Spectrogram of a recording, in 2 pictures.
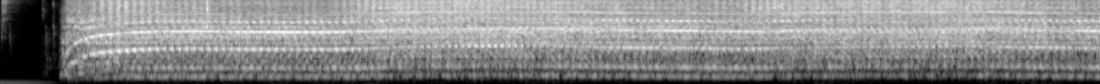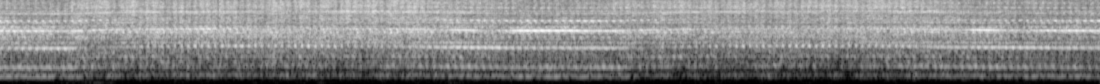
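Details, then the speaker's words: Sage/Breville espresso grinder running empty as the grind is set finer: steady high-pitched whir sags slightly and the motor starts to labour as the burrs touch at the zero point. Back off coarser at once. Grinder motor labouring at burr zero point. "hear the motor just start to labor slightly loosen the grind as soon as you hear that meaning go coarser"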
